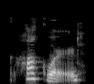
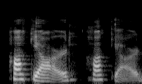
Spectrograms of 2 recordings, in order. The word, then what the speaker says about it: Hawkyard: How do you say this lady name? Hawkward. Hawkyard. Sorry, Jennifer. Hawk too? Uh. No, no, Hawkyard, Hawk Hawkyard.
